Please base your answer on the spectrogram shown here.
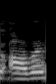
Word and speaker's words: hour: an hour, क्योंकि जो hour है like hour कह लो, hour कह लो, that is American and English pronunciation का difference. तो उसमें hour में h का sound नहीं आ रहा, right?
